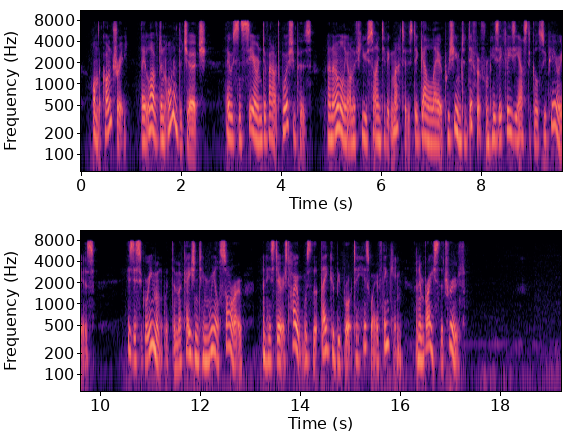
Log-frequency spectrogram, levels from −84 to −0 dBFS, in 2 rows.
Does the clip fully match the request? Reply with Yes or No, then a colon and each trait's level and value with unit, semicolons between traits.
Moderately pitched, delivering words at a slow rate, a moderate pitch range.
No: medium, 170 Hz; average, 180 wpm; average, 4.6 semitones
